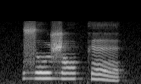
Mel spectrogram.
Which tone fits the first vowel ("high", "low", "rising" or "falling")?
high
